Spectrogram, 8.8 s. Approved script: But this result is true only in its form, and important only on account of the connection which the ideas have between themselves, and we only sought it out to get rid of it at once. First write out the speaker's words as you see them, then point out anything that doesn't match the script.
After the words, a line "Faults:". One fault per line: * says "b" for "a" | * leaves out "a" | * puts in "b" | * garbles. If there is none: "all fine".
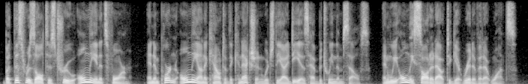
But this result is true only in its form, and important only on account of the connection which the ideas have between themselves, and we only sought it out to get rid of it at once.
Faults:
all fine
